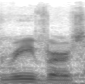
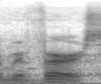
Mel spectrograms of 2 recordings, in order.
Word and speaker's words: reverse: Each year, we issue 5 new designs on the quarters reverse, and it's pronounced reverse, I found out since I've been at the Mint. It's not a reverse, it's a reverse.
